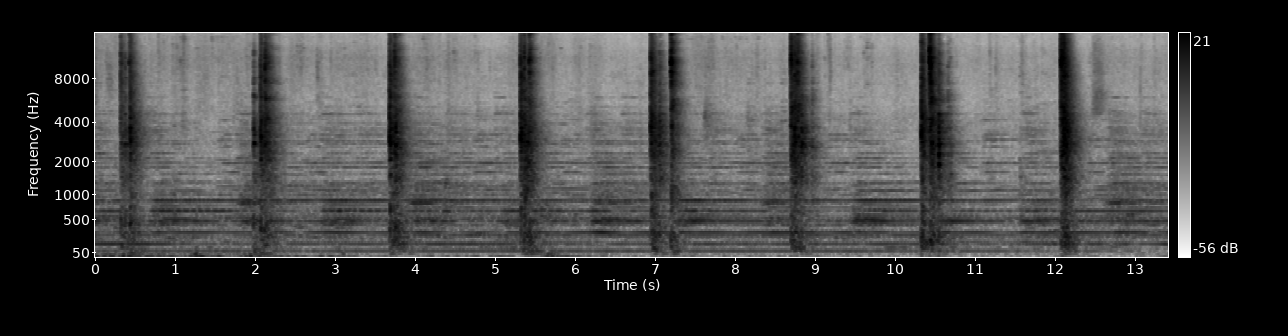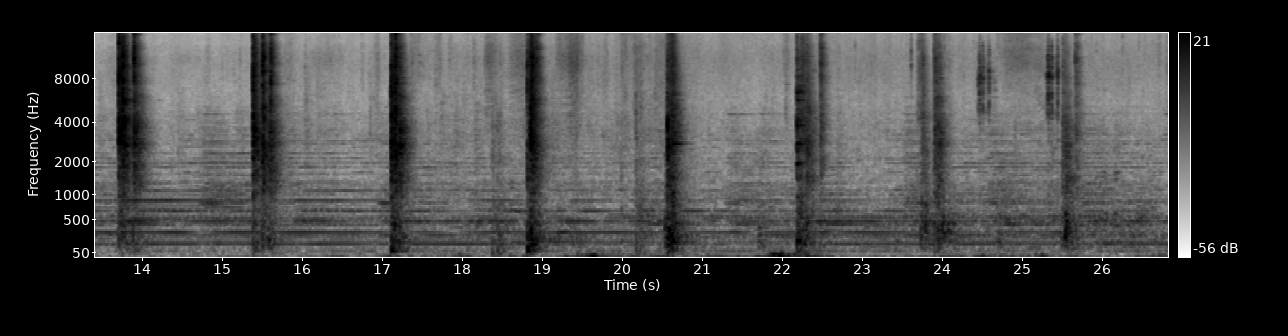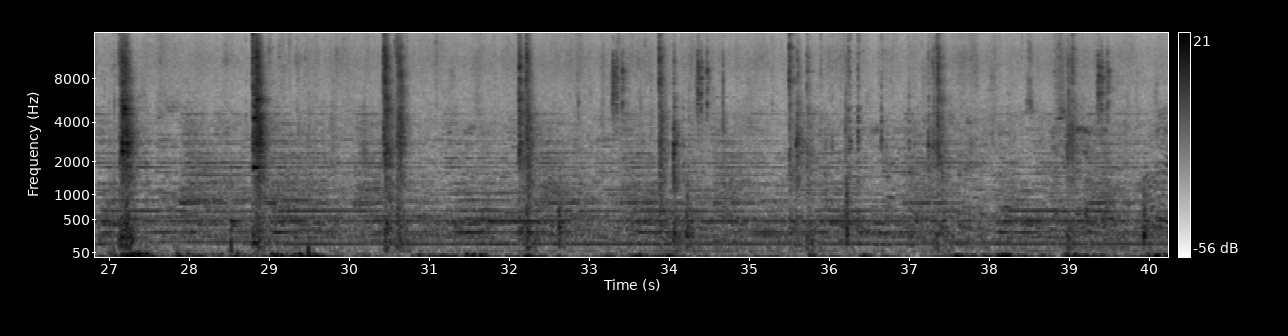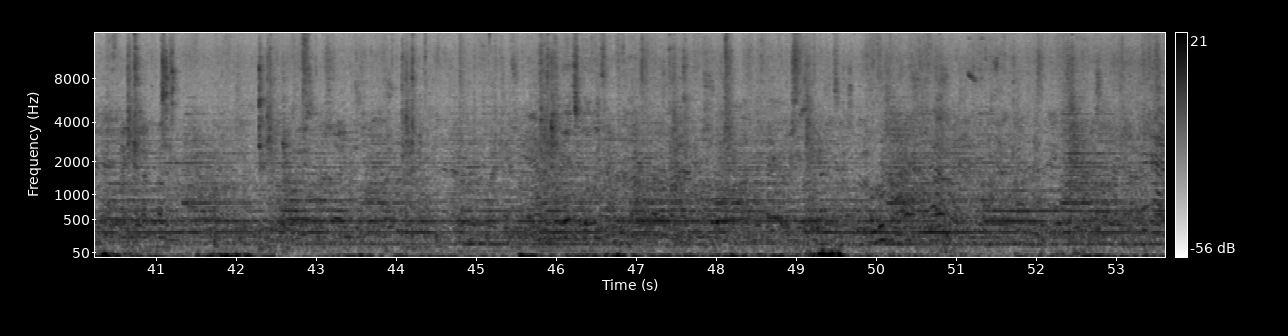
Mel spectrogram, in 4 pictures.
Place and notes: Old City of Jerusalem - Greek Orthodox Processional
Encountering a Greek Orthodox processional in the crowded market of the Old City of Jerusalem. A group of priests leading with staves pounding the ground, followed by a crowd of around 100 people as the bells toll from various churches.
